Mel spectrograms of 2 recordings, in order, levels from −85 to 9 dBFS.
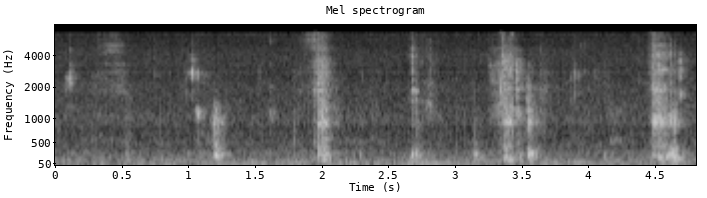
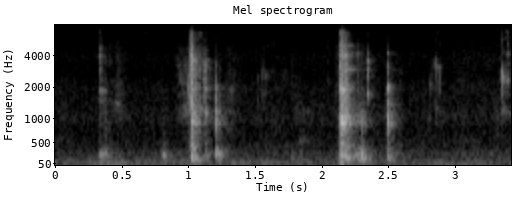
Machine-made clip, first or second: first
